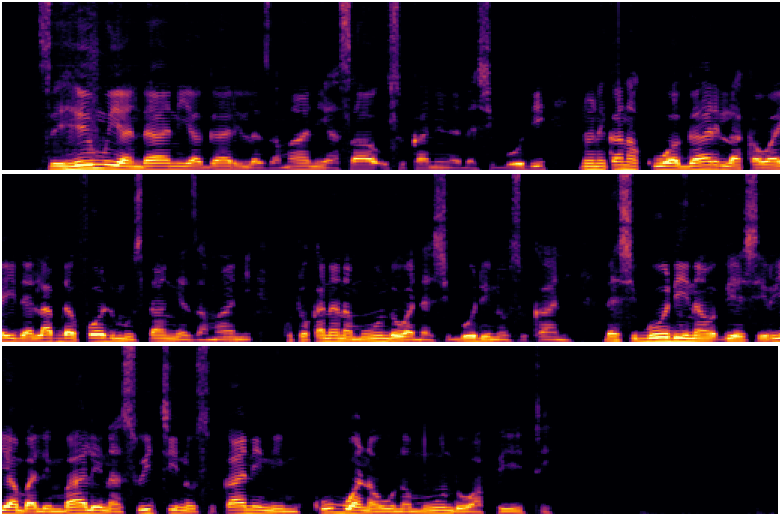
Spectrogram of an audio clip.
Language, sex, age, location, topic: Swahili, male, 18-24, Nairobi, finance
